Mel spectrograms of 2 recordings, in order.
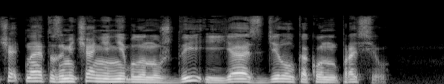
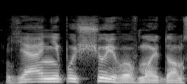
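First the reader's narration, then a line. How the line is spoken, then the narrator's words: Calm. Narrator (Russian): спокойно сообщила она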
